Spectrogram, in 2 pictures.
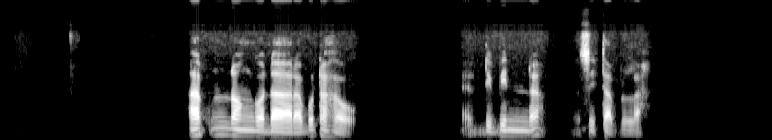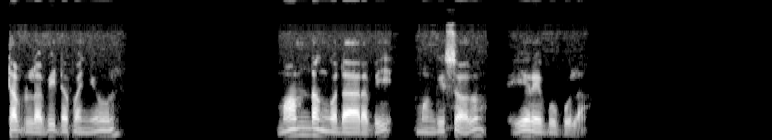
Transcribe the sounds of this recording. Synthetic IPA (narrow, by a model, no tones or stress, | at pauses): ʔabndɔŋɡɔdaːɾabutaɦaw | ɛ̰dibinda | sitabla̰ | tablabiɗafaɲul | mɔmdɔŋɡɔdaɾabi | mɔŋɡisɔl | jɛɾɛbubṵla̰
